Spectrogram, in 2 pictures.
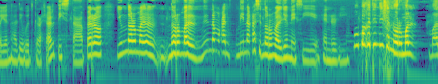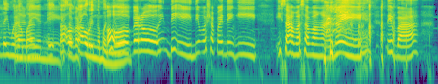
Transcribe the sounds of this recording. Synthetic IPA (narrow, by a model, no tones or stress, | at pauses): jʊnhalɪwʊd̪̚kɾaʃʔɐɾt̪ist̪ɐpɛːɾo̞ | jʊŋnoɾmalnoɾmalɪd̪inɐmɐkɐhɪnd̪iːnɐkɐsɛnoɾmaljonɛsihɛnɹiobaːkɪt̪̚hɪnd̪iʃanoɾmal | mɐʔɐlajmonɐɐmannjonɛt̪aːʔoaːʔoɾɪnːɐmanoːʔopɛːɾo̞hɪnd̪ɛʔɛhɪnd̪iːmoʃapwɛːd̪ɛŋi | ʔɪsaːmɐsɐmɐŋaʔɐno̞ɛ | d̪ɪba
